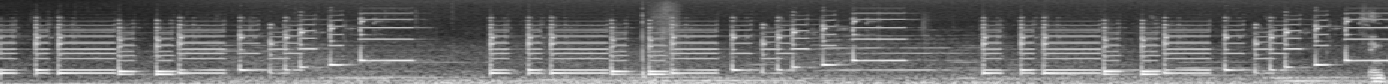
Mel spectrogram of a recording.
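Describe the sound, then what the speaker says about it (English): A mobile phone rings in the video game Yakuza: Like A Dragon, a bright repeating electronic ringtone melody sounding in bursts over a low background of game ambience. "Think that's your phone, man."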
